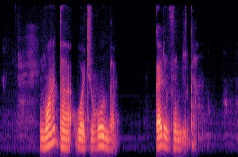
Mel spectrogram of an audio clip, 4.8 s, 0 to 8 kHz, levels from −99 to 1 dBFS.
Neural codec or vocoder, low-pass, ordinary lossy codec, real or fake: autoencoder, 22.05 kHz, a latent of 192 numbers a frame, VITS, trained on one speaker; 7.2 kHz; MP3, 64 kbps; fake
